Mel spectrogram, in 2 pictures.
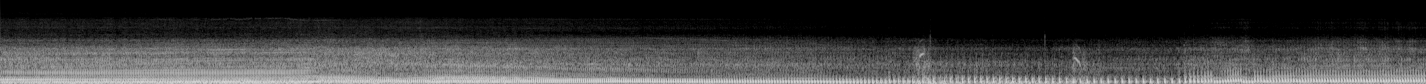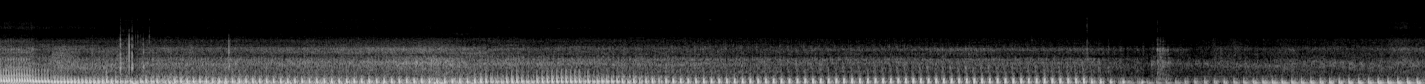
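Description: Sport motorcycle's engine heard from the saddle while riding. Its pitch falls steadily over the first several seconds with a brief dip about four seconds in, climbs and falls again around the middle, and drops back near the end.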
